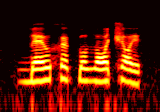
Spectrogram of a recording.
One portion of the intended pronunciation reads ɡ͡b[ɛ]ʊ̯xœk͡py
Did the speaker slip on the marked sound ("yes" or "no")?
no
